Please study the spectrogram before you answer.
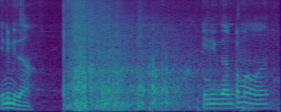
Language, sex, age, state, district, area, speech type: Telugu, male, 18-30, Andhra Pradesh, Bapatla, rural, spontaneous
